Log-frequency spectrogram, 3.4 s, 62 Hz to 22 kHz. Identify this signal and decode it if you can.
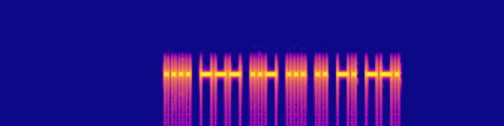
Morse code, heard as a keyed tone, about 50 wpm, 700 Hz. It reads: HOUSING
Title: Top 1001-1250 Words 50wpm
